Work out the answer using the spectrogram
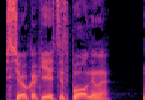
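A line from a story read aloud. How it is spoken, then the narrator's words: Booming bellow. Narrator (Russian): На всю улицу гаркнул он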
